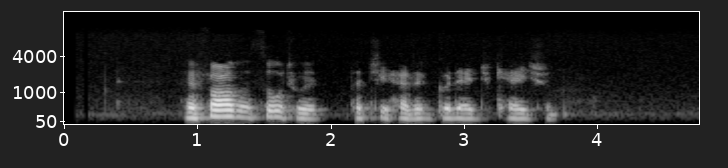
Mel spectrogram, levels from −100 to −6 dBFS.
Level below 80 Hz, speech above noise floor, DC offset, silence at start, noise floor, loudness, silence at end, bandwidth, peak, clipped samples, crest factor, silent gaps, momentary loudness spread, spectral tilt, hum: -82 dBFS; 45 dB; under 0.1%; 0.9 s; -72 dBFS; -28 LUFS; 1.1 s; 3.5 kHz; -8 dBFS; under 0.1%; 22 dB; none; 16 LU; -10 dB/octave; none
